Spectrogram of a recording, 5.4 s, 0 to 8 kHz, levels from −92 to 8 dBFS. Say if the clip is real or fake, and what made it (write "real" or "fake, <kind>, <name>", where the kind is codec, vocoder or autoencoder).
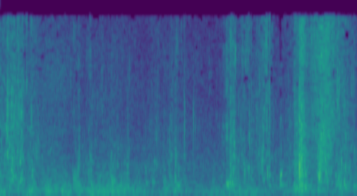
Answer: real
